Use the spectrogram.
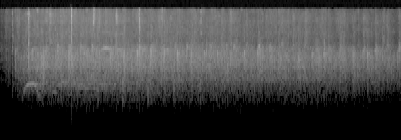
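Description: Applause at a university medical school graduation ceremony rises quickly and continues as a dense, even wash of clapping from a large crowd, heard from a distance and fairly quiet.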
